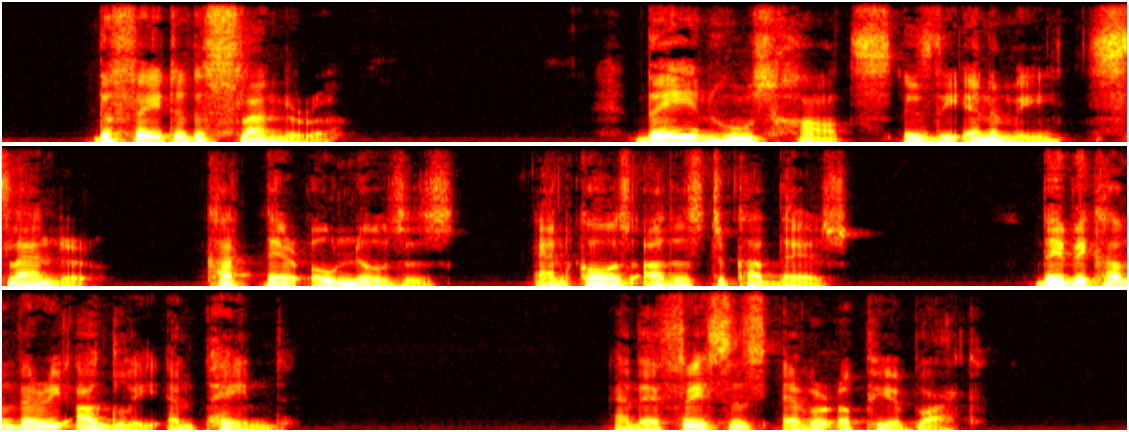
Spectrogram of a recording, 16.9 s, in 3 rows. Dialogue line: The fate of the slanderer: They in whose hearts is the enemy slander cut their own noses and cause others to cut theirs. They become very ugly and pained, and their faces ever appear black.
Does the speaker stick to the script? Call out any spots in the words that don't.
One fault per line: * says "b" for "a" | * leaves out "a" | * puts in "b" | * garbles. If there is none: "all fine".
all fine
